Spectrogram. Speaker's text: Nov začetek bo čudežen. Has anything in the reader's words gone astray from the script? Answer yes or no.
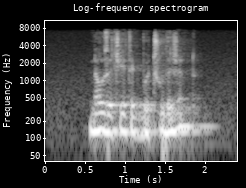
no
